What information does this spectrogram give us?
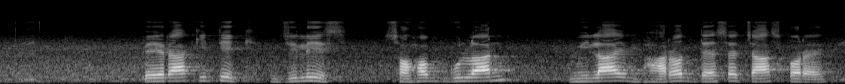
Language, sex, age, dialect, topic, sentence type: Bengali, male, 18-24, Jharkhandi, agriculture, statement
